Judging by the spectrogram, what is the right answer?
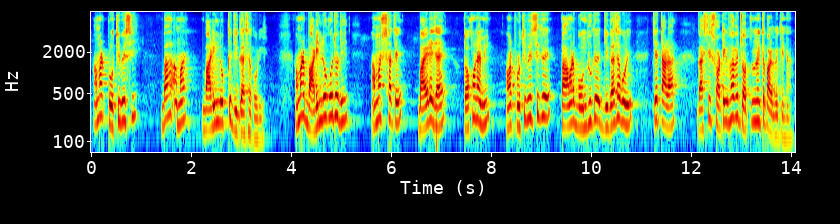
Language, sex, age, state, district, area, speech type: Bengali, male, 18-30, West Bengal, Purba Medinipur, rural, spontaneous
